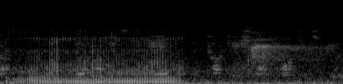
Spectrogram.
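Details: Sleeping English Bulldog named Sofia snoring: a long low rasping snore with dense low buzzing lasting over a second, then softer breathy sounds and faint higher noises.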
